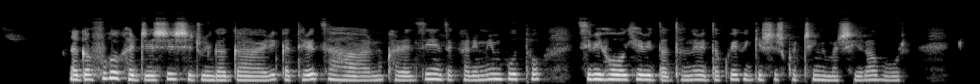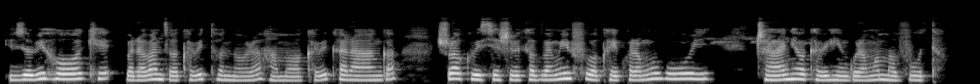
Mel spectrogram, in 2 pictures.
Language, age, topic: Rundi, 18-24, agriculture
